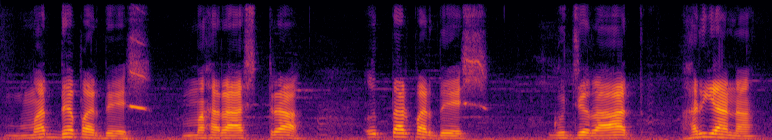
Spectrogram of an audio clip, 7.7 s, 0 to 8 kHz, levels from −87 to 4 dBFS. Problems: none marked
